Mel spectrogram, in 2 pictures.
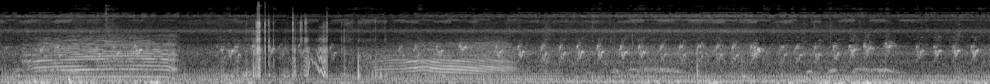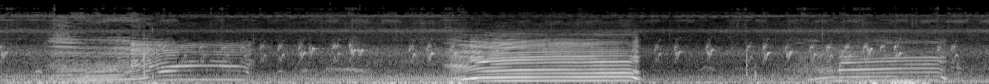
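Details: Dozens of tame cows herded by a livestock herder out of a forest toward their pen; several drawn-out, rich moos swell and fade at irregular intervals, some sliding upward, over constant rustling background noise and a brief clatter early on.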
